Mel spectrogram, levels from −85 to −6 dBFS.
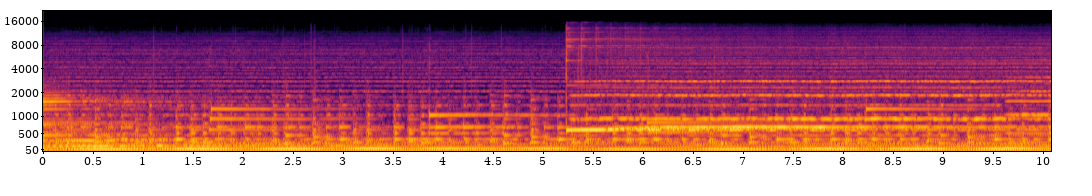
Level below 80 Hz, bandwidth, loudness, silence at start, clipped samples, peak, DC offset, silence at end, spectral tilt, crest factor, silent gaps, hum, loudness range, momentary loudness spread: -22 dBFS; 14 kHz; -17 LUFS; 0 s; under 0.1%; -4 dBFS; under 0.1%; 0 s; -6 dB/octave; 12 dB; none; none; 4 LU; 5 LU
